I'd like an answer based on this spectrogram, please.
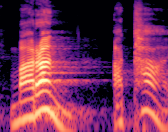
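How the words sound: It is split into two parts with a break.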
